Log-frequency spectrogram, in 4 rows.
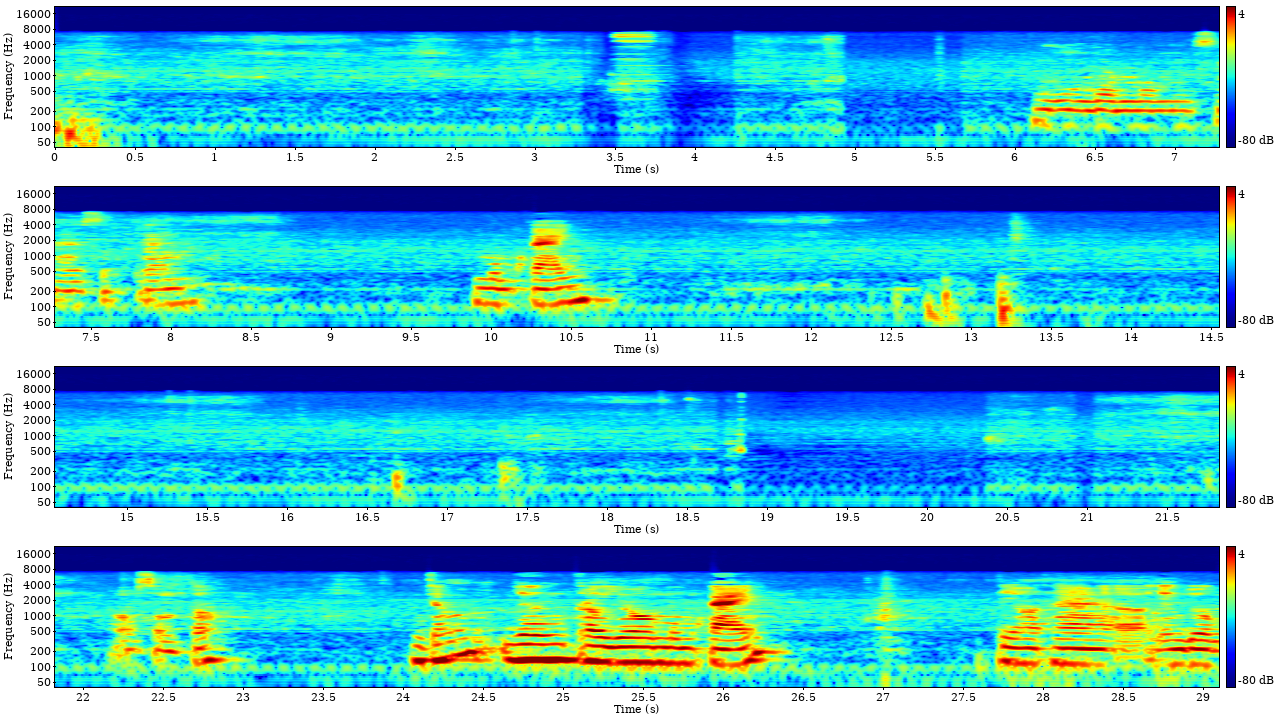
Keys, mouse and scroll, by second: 4.4-4.8 drag, 15.1 click, 18.2 click, 20.4-20.8 scroll down 1, 22.1 click, 26.8 click, 27.4 \.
